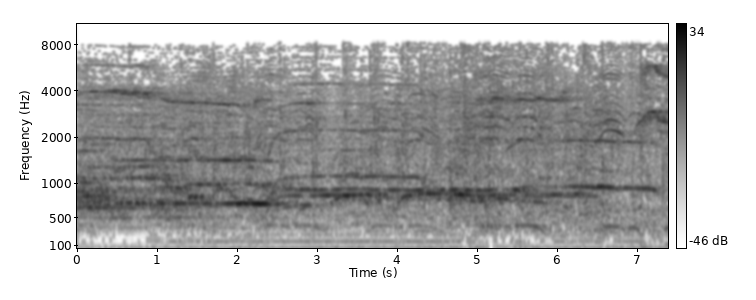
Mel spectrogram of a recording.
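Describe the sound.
A concert crowd cheers and applauds as a group arrives on stage: a dense, steady roar of clapping and shouting that holds at a loud, even level for the whole stretch, with scattered whoops rising out of it.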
